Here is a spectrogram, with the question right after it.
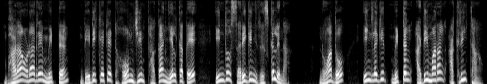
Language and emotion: Santali, surprised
